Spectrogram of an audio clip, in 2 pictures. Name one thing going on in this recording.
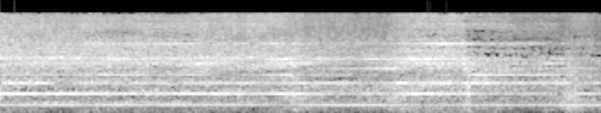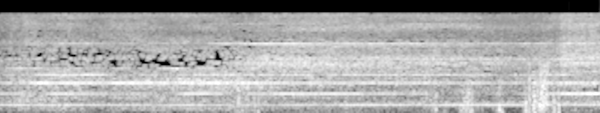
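A leaf blower whines loudly and steadily up close.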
